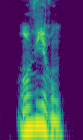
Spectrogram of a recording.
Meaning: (adverb) about, close to, around; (noun) a surrounding area
- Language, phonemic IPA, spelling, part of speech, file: French, /ɑ̃.vi.ʁɔ̃/, environ, adverb / noun, Fr-environ.ogg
